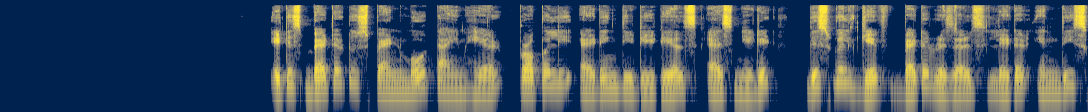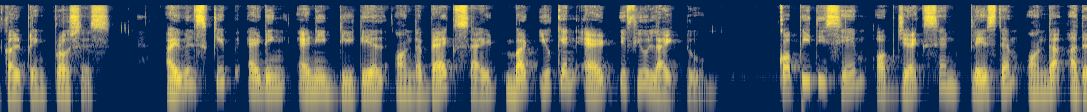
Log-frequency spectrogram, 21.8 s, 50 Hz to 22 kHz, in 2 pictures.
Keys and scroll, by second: 4.3 shift+d, 12.1 shift+d, 20.4 shift+d.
